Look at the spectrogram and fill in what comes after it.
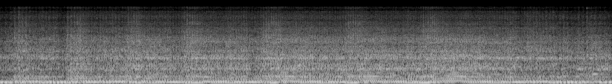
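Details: Honda Revo after replacing faulty regulator/rectifier (kiprok) that stopped charging, charging now about 13–14 V: steady even low putter at idle, no misses, surges or knocks; normal idle.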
